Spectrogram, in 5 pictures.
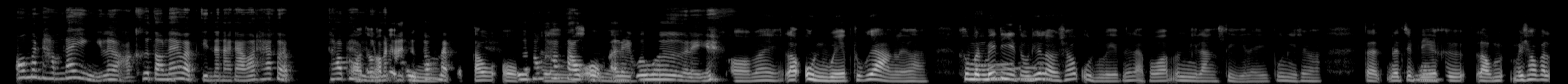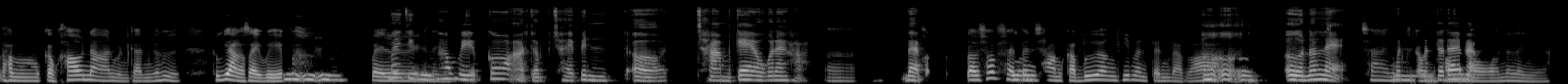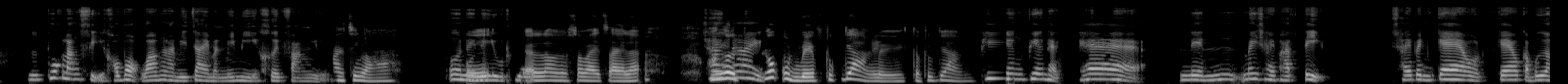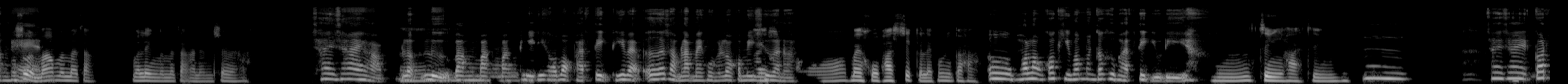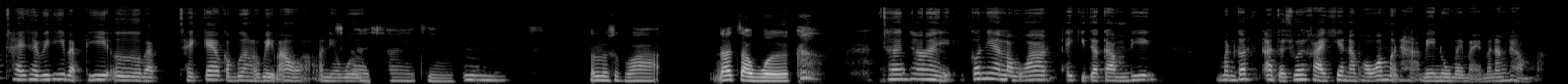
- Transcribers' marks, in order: "ถ้าแบบ" said as "แกวบ"; chuckle; chuckle; other background noise; chuckle; in English: "Microplastic"; chuckle; chuckle; tapping; "มันก็" said as "ก๊อด"
- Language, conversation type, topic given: Thai, unstructured, กิจกรรมใดช่วยให้คุณรู้สึกผ่อนคลายมากที่สุด?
